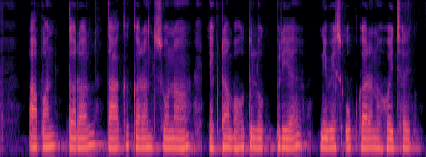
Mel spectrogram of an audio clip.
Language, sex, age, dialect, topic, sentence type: Maithili, male, 18-24, Eastern / Thethi, banking, statement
